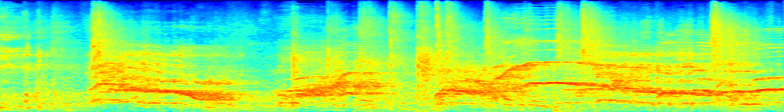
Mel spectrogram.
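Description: Kendo fighters shout loud, drawn-out cries in a large echoing hall.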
